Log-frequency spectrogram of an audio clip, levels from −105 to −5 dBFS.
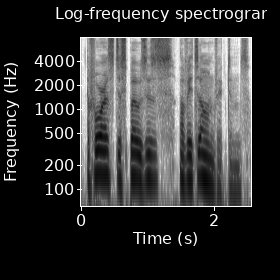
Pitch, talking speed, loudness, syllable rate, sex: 120 Hz, 165 wpm, -15 LUFS, 4.8 syllables/s, male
